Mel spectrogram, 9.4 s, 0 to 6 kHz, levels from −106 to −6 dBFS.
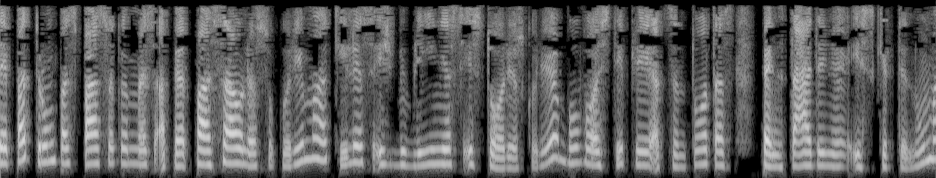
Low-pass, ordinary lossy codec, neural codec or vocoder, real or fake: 5.4 kHz; MP3, 24 kbps; none; real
